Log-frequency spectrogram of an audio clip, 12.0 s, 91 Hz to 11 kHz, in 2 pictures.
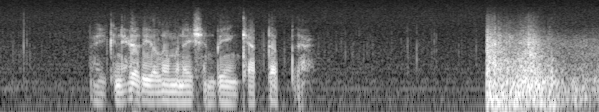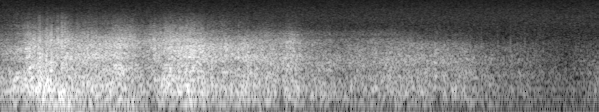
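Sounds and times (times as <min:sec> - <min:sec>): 
speech: 0:01.0 - 0:03.2
high-explosive HEAT rounds exploding: 0:04.8 - 0:11.9.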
